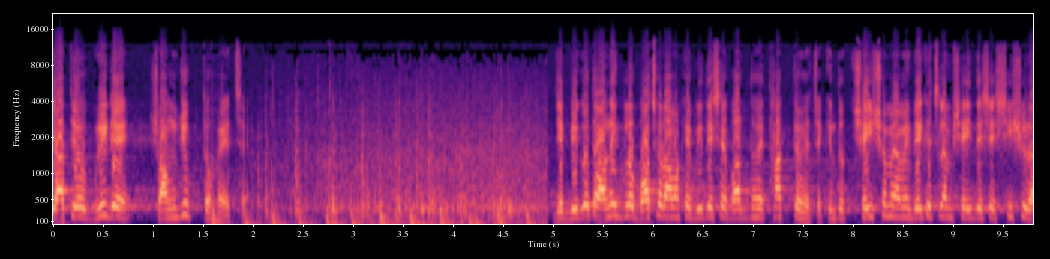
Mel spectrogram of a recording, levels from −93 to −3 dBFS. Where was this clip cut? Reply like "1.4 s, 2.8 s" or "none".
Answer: 4.9 s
